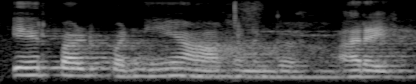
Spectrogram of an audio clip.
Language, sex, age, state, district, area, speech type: Tamil, female, 30-45, Tamil Nadu, Perambalur, rural, spontaneous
